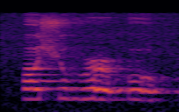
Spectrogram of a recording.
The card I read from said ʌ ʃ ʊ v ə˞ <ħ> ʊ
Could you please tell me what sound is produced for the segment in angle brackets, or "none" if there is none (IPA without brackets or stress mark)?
ʔ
